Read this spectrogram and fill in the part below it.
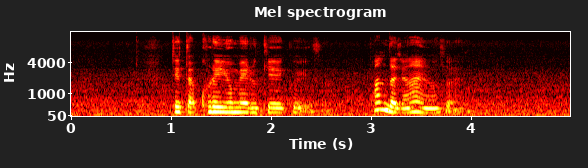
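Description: A young woman speaks casually and close to a microphone in two short bursts.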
